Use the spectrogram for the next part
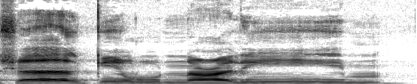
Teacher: تنوین کے بعد عین ہے، اظہار حلقی ہوگا، غنہ نہیں ہوگا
